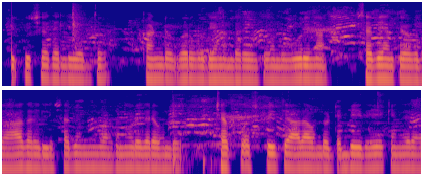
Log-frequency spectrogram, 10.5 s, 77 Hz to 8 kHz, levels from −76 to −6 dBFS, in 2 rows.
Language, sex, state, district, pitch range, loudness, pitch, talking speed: Kannada, male, Karnataka, Chamarajanagar, 115-120 Hz, -34 LUFS, 115 Hz, 125 wpm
